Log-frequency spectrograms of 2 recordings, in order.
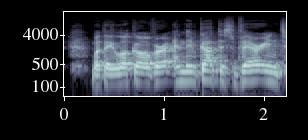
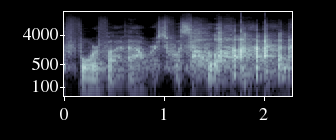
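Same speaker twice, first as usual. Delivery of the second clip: laughing whisper; 5 semitones lower than usual. Real, not acted. Laughing aside.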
